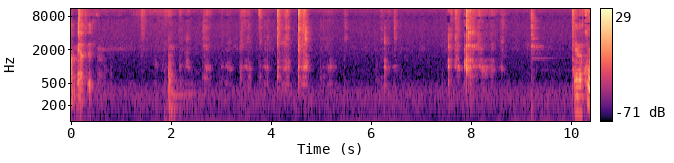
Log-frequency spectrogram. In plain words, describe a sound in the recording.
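A spoon scrapes the inside of a can.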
